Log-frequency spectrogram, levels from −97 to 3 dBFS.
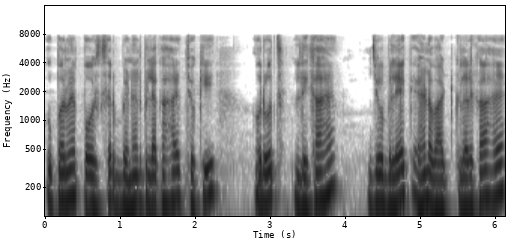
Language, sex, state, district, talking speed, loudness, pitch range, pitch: Hindi, male, Jharkhand, Garhwa, 175 wpm, -15 LUFS, 125-150 Hz, 135 Hz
